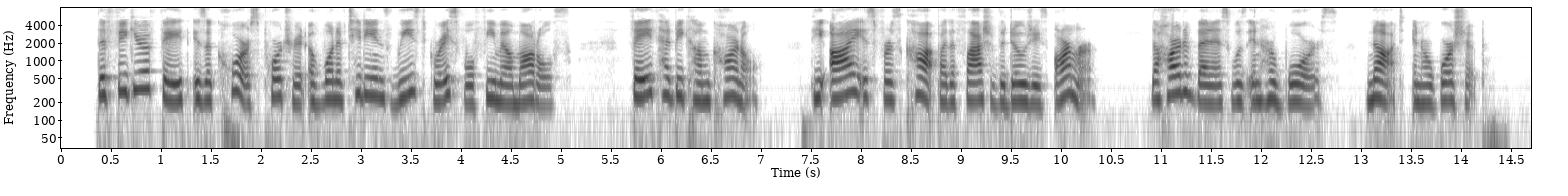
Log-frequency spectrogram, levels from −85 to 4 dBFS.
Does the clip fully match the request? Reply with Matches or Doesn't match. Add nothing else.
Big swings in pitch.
Doesn't match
